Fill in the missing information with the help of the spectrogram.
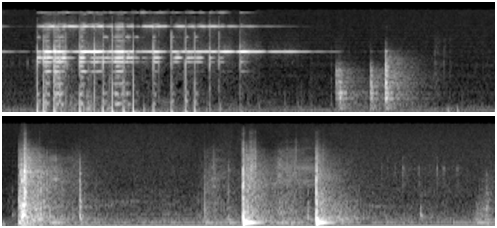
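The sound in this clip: A doorbell rings at a house on the slopes of Fourvière: one bright, continuous ring of about two seconds. A few dull clunks follow later in otherwise quiet surroundings.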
